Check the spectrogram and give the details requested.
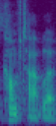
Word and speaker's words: comfortable: In British English, we often pronounce this with three syllables, comaba, rather than four. It flows much better.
